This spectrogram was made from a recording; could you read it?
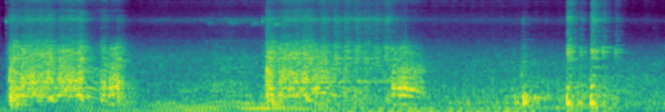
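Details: Serviced Honda Beat FI scooter (new pump filter, plug, coil, cleaned throttle body, reset): revs stumble and stutter with uneven popping on throttle opening, brebet/ngempos, less when hot; attributed to low fuel pump pressure.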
